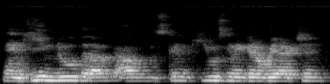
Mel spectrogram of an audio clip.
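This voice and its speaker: On a laid-back podcast, this comic swears freely and tells his stories with lively energy. He talks fairly quickly in a voice on the high side. The sound is lo-fi and bounces around a very echoey room.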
